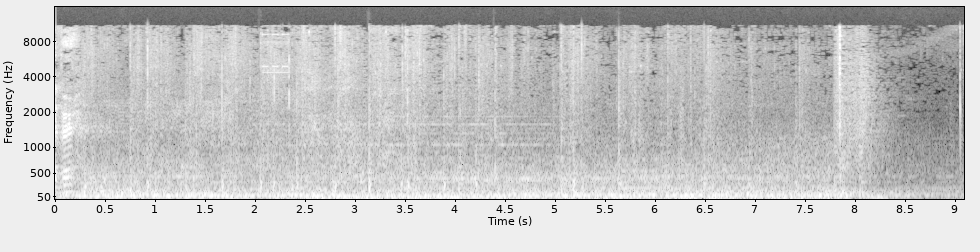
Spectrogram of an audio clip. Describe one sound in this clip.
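Heavy armored footsteps thud on a metal floor.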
